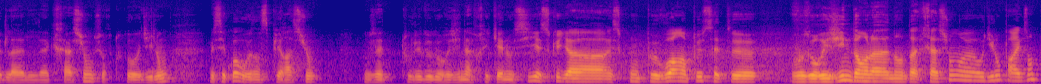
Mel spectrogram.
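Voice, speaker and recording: A man's voice: medium pitch, a little mellow, a little hiss or hum. A man hosting an interview, asking informal, chatty questions. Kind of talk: podcast interview.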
